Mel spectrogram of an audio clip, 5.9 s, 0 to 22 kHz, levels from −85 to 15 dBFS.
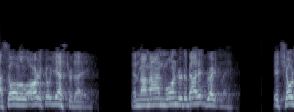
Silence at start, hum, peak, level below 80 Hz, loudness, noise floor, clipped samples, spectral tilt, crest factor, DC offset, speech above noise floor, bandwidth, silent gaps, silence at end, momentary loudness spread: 0 s; none; -2 dBFS; -76 dBFS; -20 LUFS; under -90 dBFS; under 0.1%; -7 dB/octave; 20 dB; under 0.1%; over 70 dB; 5.4 kHz; 2.03-2.60 s, 4.82-5.45 s; 0 s; 14 LU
